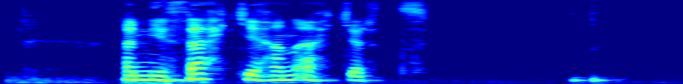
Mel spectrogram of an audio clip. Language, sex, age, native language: Icelandic, male, 18-19, Icelandic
